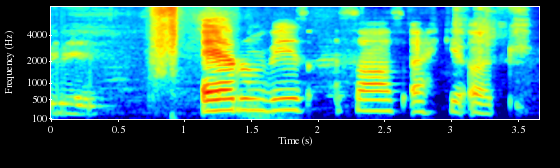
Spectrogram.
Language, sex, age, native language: Icelandic, other, 10, Icelandic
